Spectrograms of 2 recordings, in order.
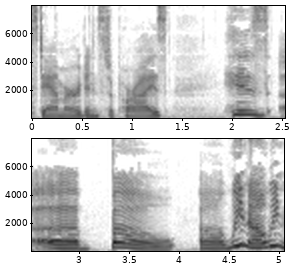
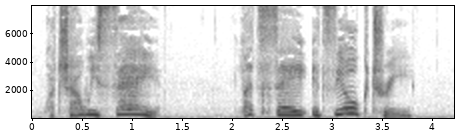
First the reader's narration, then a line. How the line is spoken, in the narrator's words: turning desperately to one another, they whispered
